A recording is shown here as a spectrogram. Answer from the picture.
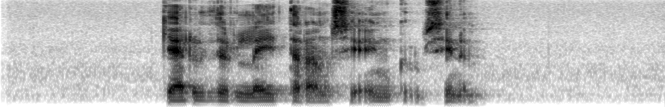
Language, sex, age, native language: Icelandic, male, 20-29, Icelandic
